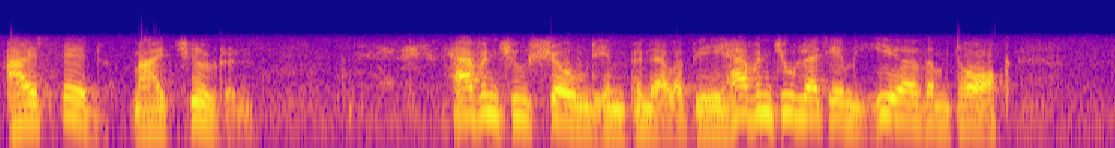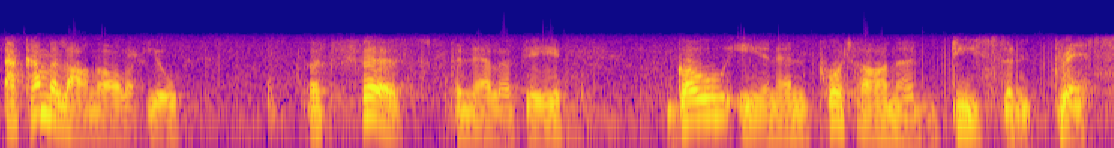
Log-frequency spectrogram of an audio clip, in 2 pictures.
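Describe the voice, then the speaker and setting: A woman's voice: low voice, very animated, takes it slowly, full character voice. An actress playing an elderly, eccentric woman professor in an old time radio drama, brusque, commanding and theatrical. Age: older. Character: imperious, eccentric elderly woman professor devoted to her dolphins. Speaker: scientist, professor. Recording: dull, noisy old radio recording.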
